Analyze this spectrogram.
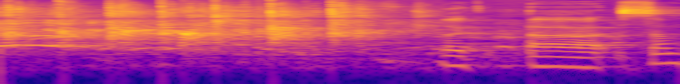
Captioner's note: audience cheering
